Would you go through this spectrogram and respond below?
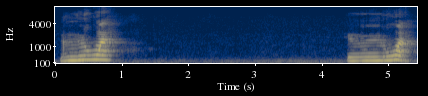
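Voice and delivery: "loin" with the opening l held long; slow, careful "loin", l prolonged; drawn-out dictation. Shown as a demonstration. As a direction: stretch the first sound of "loin" for pupils. Dictating a syllable for pupils.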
